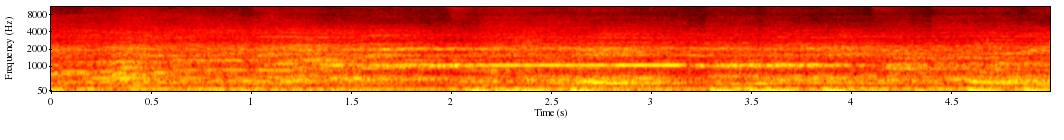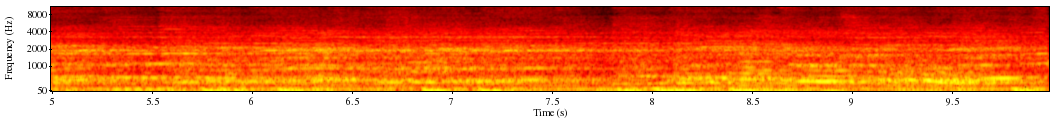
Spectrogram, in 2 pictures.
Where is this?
in a crowded indoor space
